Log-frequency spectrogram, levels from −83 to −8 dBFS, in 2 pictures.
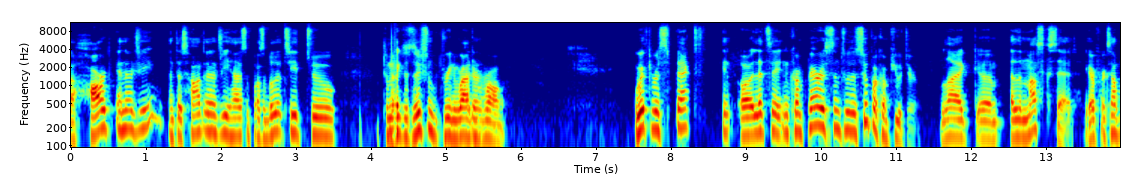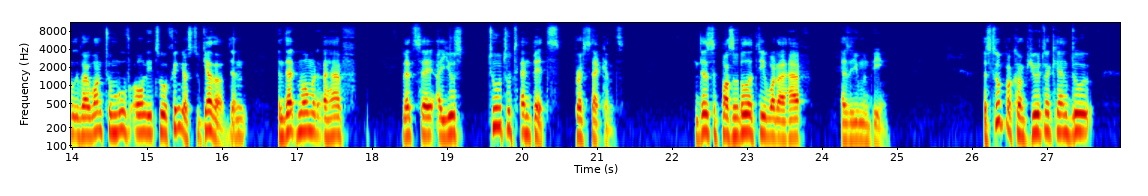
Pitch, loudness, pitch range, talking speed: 155 Hz, -20 LUFS, 140-175 Hz, 170 wpm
